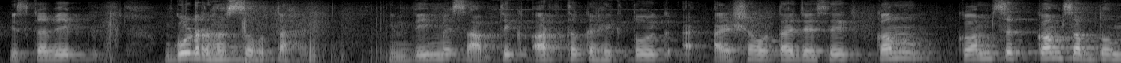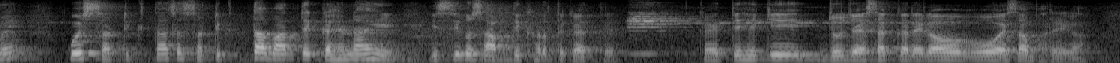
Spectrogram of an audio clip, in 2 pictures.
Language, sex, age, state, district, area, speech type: Hindi, male, 18-30, Madhya Pradesh, Betul, urban, spontaneous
